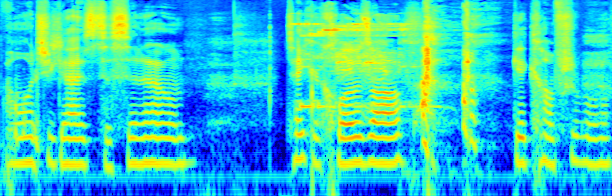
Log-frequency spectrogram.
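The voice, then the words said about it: Impression of friend as cult leader. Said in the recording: “will you do an impression of me as a cult leader? ... My here's what I see of your cult.”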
